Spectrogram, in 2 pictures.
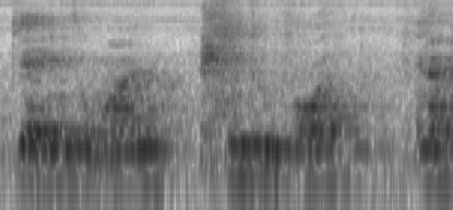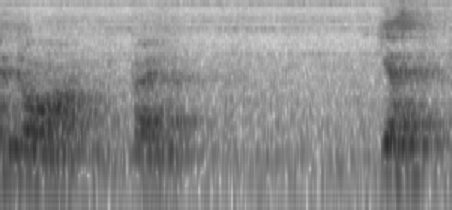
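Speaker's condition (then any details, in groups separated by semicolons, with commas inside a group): Cerebral palsy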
